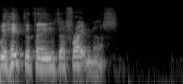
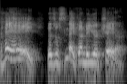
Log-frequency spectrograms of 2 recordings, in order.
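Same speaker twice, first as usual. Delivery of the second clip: much higher and louder, a fake warning shouted at the front row; sudden alarmed call; 7 semitones higher, 4 dB louder than usual. Teacher pranking a classroom of kids, loud alarmed mock warning. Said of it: "I'll say".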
